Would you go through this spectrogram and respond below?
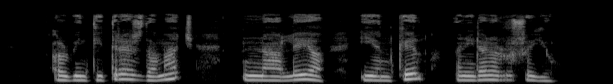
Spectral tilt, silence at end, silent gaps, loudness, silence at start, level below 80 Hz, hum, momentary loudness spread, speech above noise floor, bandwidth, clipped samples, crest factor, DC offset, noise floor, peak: -4 dB/octave; 0.6 s; none; -28 LUFS; 0.55 s; -80 dBFS; none; 10 LU; 50 dB; 11.5 kHz; under 0.1%; 18 dB; under 0.1%; -77 dBFS; -12 dBFS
